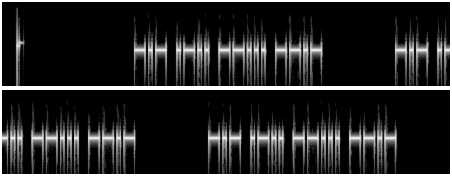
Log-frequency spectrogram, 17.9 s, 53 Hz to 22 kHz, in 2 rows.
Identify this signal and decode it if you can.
Morse code, heard as a keyed tone, about 17 wpm, 700 Hz. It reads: KL7Q KL7Q KL7Q
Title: DXCC-100 Call Signs - 4 Characters - Repeated 3x - 17wpm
